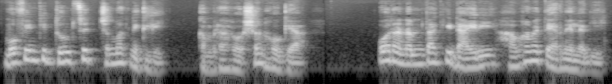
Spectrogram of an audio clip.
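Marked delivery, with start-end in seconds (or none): none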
